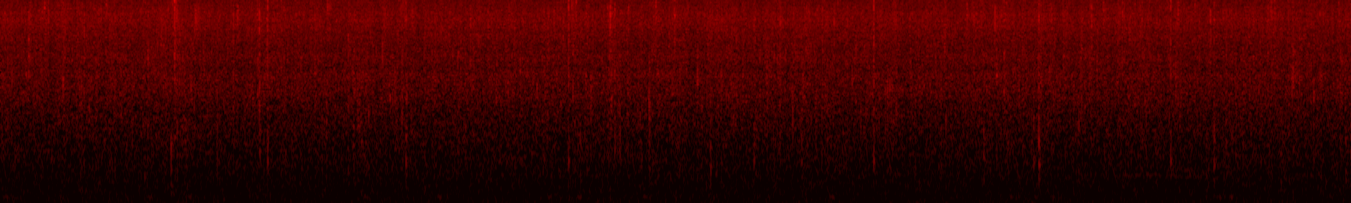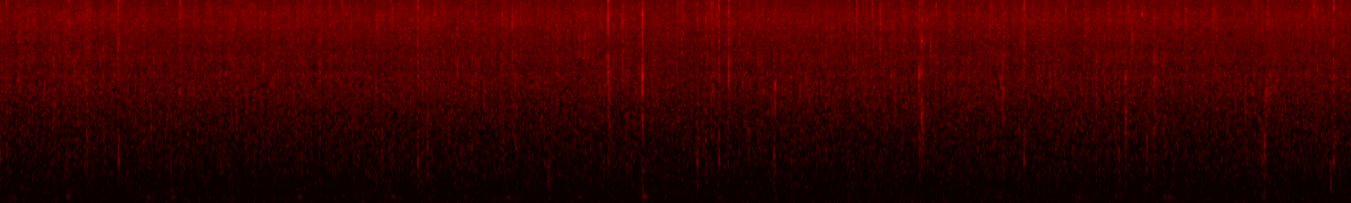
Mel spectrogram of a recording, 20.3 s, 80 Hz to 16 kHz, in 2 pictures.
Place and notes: Vialard, Beaumont-en-Diois, France - Beaumont-en-Diois - Pluie
Beaumont-en-Diois (Drôme)
Ambiance d'automne -nuit - Pluie
France métropolitaine, France, 26 October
